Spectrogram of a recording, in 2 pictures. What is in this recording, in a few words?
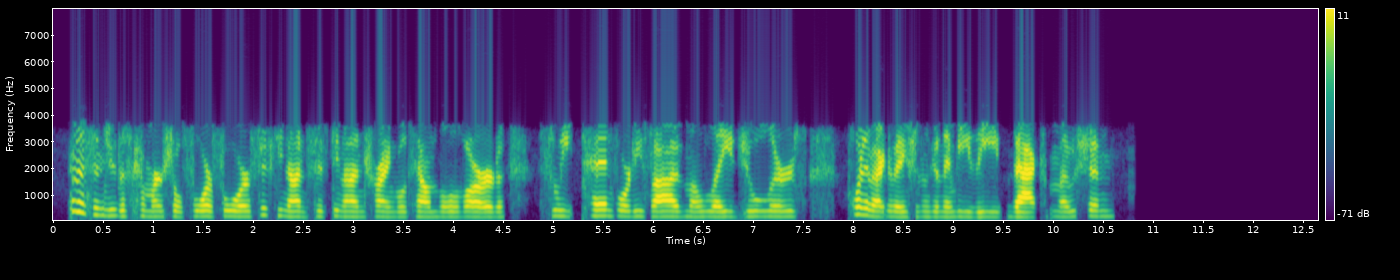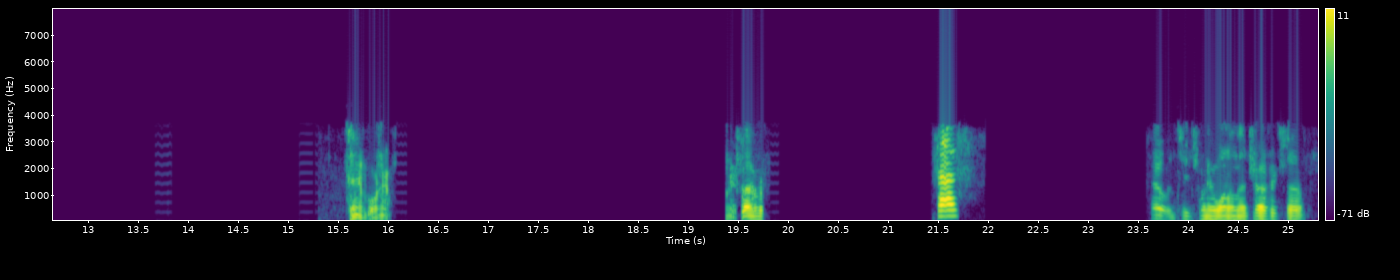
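Raleigh Police Northeast District Dispatch; p25; wake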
